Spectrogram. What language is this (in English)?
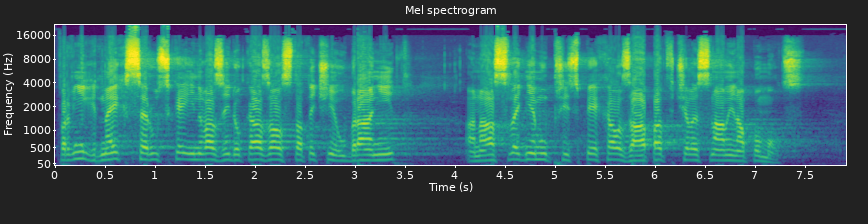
Czech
